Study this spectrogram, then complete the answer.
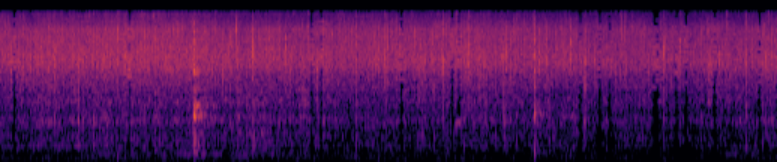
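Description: Chicken fried rice with shredded boiled chicken sizzles in a pan, making a steady bright hiss with occasional soft stirring scrapes and a couple of light clicks as it is mixed.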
